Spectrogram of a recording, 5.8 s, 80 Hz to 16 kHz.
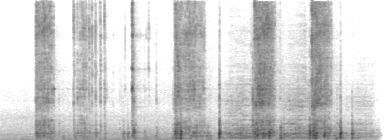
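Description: Ratchet wrench on a 3/8 inch extension cranking the gearbox of an electric trailer leveling jack: repeated bursts of rapid clicking pawl strokes with brief pauses between, close and fairly loud, no talking.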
